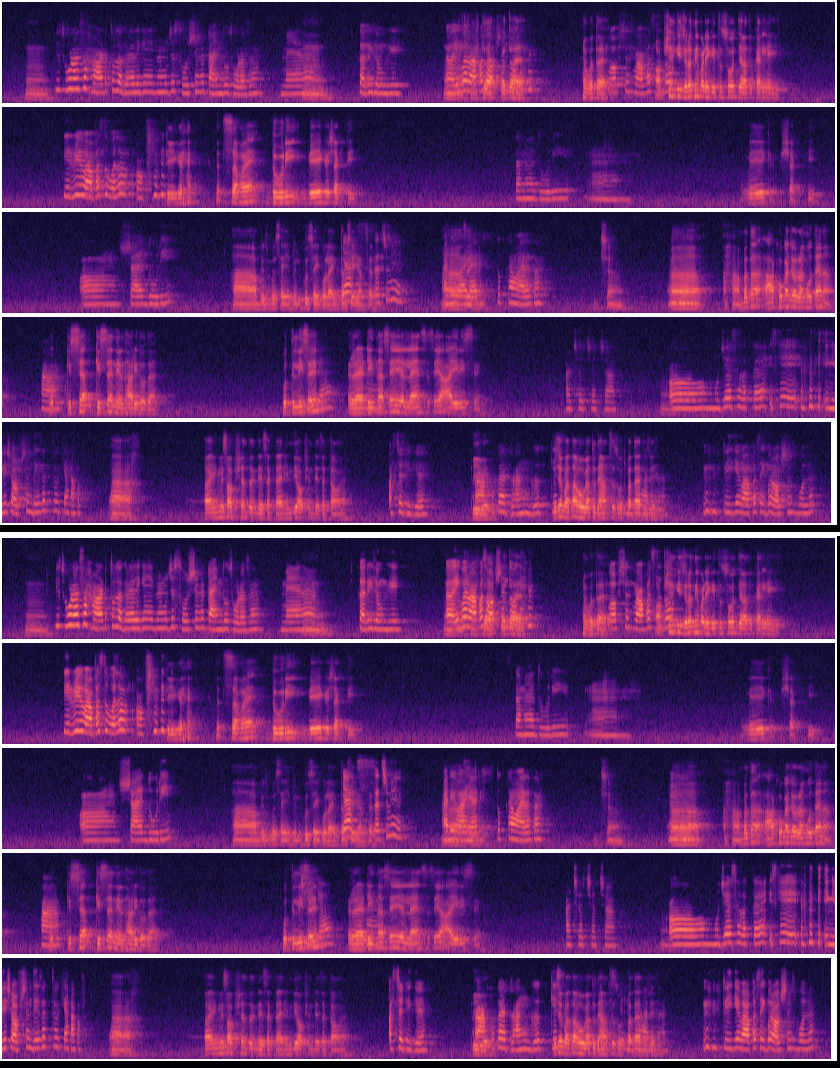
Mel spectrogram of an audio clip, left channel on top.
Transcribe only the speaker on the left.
हम्म
हम्म
हम्म
<laughs>
वो तो है
वो तो
है
वो तो है
ऑप्शन
की जरूरत नहीं पड़ेगी तू सोच जरा तू कर लेगी
ठीक है <laughs> समय दूरी वेग शक्ति
वेग शक्ति
हाँ बिल्कुल सही है बिल्कुल सही बोला एकदम
सही
आंसर है
हाँ
सही
में
अच्छा
आ, हाँ बता आंखों का जो रंग होता है ना
वो किससे किससे निर्धारित होता है पुतली
से
रेटिना
से या लेंस से या आइरिस से
हम्म
हाँ इंग्लिश ऑप्शन तो नहीं दे सकता यार हिंदी ऑप्शन दे सकता हूँ मैं
ठीक
है
तुझे पता होगा
तू ध्यान
से सोच
पता है तुझे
